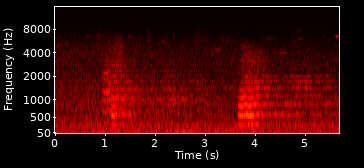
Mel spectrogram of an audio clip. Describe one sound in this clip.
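A diesel locomotive's horn sounds twice in the distance.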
